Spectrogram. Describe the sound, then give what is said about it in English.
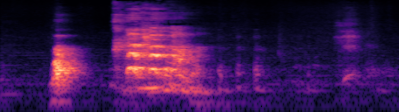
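Human voices imitating dog barks: a few loud, short bark-like yelps, one longer and drawn out, then faint scattered sounds and a softer bark near the end, with light chuckling mixed in. “Other than affirmative yeses, anyone's welcome to bark.”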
